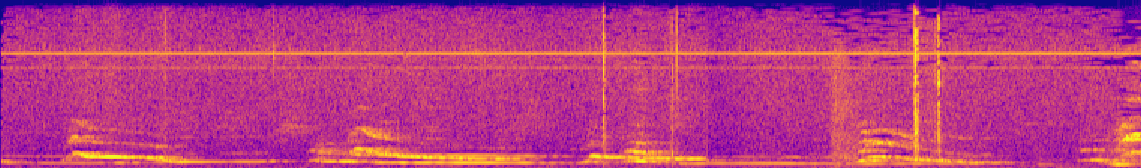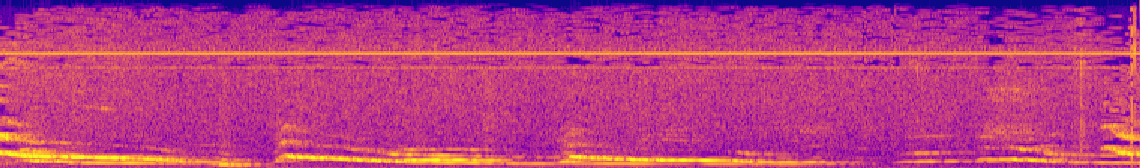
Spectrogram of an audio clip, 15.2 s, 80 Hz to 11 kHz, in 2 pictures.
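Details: Two dogs howling together on a sunny morning, around 2005, for no known reason: long wavering howls that rise, then slide downward, overlapping in repeated waves about every two seconds, one voice higher than the other.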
